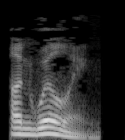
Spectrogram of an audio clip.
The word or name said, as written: unwilling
